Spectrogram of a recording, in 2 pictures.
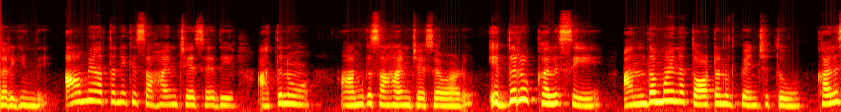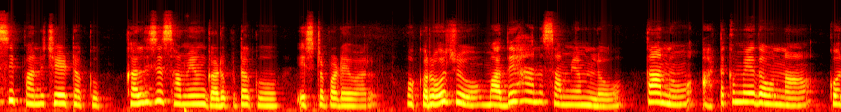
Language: Telugu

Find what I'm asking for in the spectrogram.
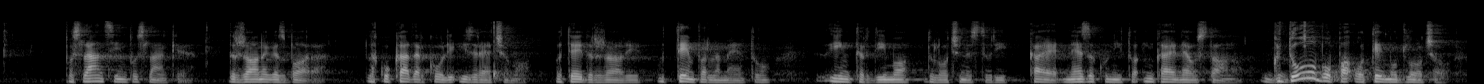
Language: Slovenian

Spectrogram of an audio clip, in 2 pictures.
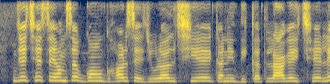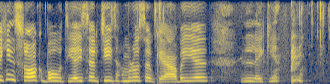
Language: Maithili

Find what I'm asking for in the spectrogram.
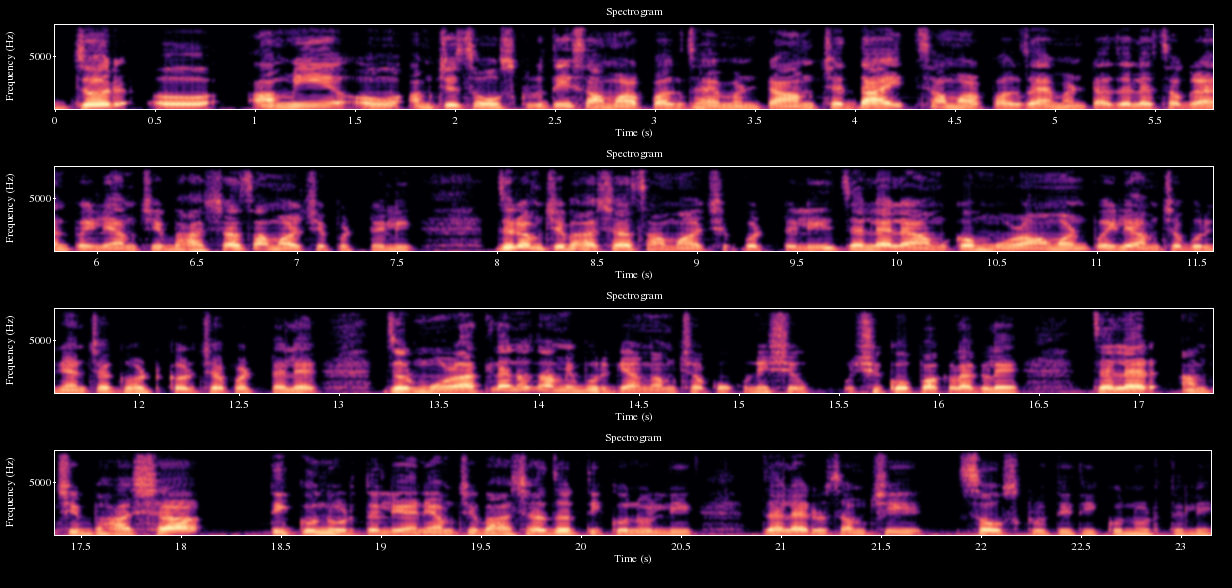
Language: Konkani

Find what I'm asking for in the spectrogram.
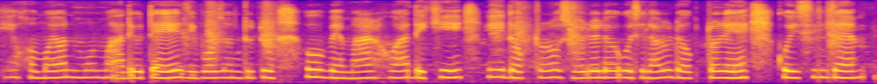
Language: Assamese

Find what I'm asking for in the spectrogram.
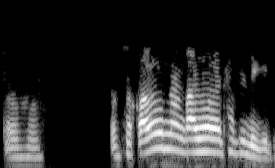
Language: Odia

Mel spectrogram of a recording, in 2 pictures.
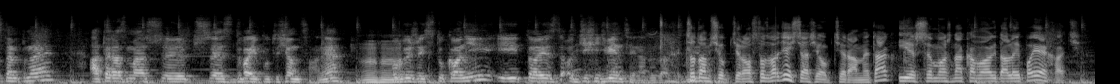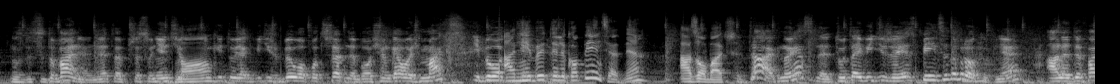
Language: Polish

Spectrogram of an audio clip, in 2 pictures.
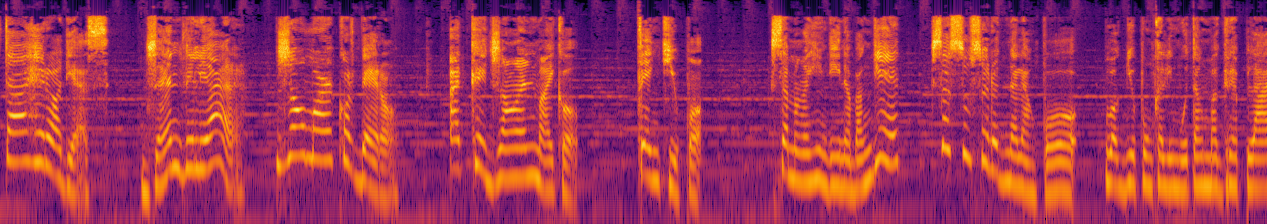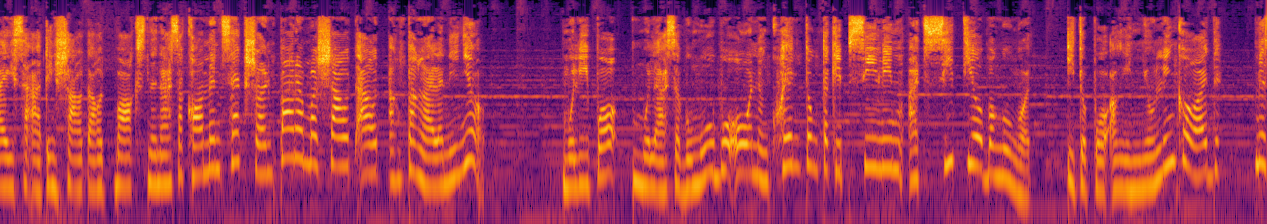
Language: Filipino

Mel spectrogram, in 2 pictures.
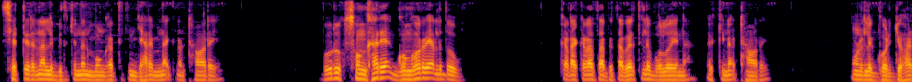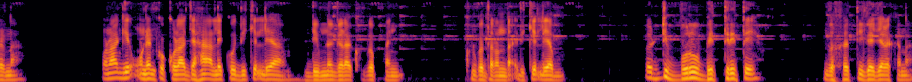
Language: Santali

